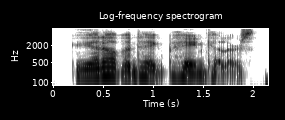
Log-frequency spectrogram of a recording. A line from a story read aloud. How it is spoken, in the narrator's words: says Ilya, low and slurred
